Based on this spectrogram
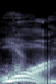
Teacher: Right, and that's a fourth tone, 握.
